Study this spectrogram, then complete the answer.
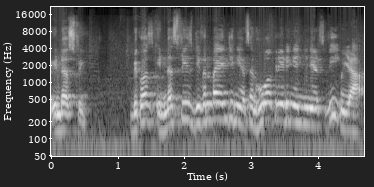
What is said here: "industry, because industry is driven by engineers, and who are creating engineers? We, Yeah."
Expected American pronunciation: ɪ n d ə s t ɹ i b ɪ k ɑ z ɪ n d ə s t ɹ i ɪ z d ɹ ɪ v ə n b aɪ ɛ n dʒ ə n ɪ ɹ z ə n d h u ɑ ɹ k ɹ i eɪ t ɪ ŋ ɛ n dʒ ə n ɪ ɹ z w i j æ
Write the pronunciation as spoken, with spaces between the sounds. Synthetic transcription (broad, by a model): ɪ n d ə s t ɹ i b ɪ k ɑ z ɪ n d ə s t ɹ i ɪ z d ɪ v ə n b aɪ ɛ n dʒ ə n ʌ ɹ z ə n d h u ɑ ɹ k ɹ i eɪ t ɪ ŋ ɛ n dʒ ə n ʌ ɹ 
